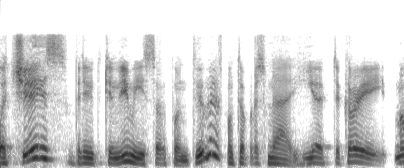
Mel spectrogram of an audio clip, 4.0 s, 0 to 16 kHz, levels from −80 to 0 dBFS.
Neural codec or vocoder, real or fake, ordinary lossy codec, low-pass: codec, 16 kHz, 0.5 kbps, X-Codec, HuBERT features, trained on general audio; fake; Opus, 64 kbps; 7.2 kHz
